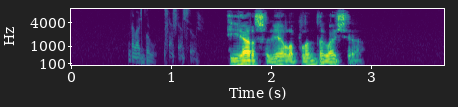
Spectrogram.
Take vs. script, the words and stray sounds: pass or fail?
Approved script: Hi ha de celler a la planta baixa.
fail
